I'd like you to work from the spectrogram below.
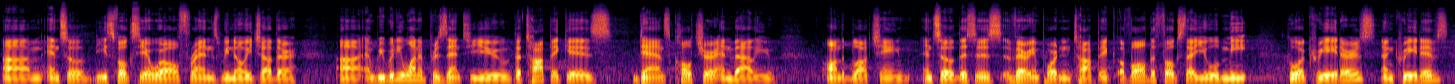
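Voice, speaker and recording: A man moderating a conference panel in a relaxed, upbeat way, with many fillers. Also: mid-range voice, moderate pace, smooth. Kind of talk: casual panel talk. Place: conference hall.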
